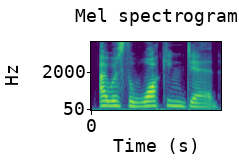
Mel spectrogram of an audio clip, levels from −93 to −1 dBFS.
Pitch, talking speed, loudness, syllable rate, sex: 190 Hz, 230 wpm, -18 LUFS, 5.2 syllables/s, female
